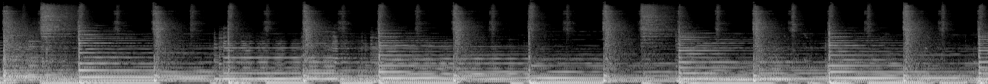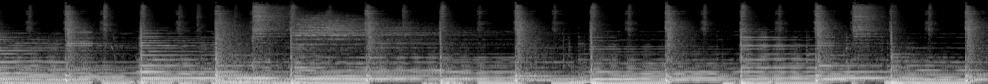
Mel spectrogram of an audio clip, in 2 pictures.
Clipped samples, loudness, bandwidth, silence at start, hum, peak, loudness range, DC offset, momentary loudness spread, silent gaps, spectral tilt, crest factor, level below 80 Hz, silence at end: under 0.1%; -17 LUFS; 18 kHz; 0 s; none; 0 dBFS; 2 LU; under 0.1%; 5 LU; none; -6.5 dB/octave; 16 dB; -20 dBFS; 0 s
